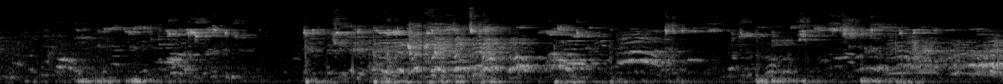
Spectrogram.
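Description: A basketball bounces on a hard wooden floor with dull thumps.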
